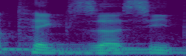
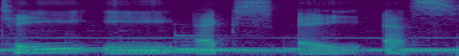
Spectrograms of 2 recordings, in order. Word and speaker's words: Texas: T E X A S T E X A S تکساس Texas که تکس ما اکس داریم درسته؟ پس کس تکسس تکسس تکسس ولی ما میگیم تگزاس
